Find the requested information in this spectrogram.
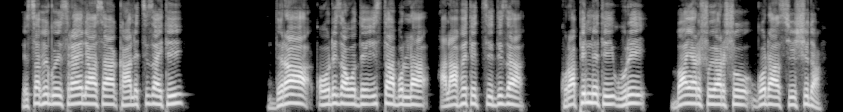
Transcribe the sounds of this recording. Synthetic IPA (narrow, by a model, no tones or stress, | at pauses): hɛsːɐfɛɡɔɪsɾaːʔɛlɐːsaːkaːlɛt͡sːɪzɐjt̪ɪ | d̪ɛɾaːkʼoːd̪ɪzɐwɔd̪ɛɪst̪ːaːbɔlːɐ | ɐ̰laːfɛt̪ɛt͡sːɪd̪ɪzɐ | kʊɾɐpːɪnːɛt̪ɪwʊɾɪ | bɐjɐɾʃɔjɐɾʃɔɡɔd̪aːsːiːʃːɪd̪ɐ̰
